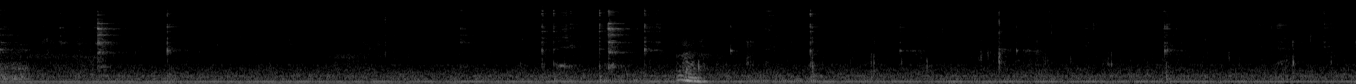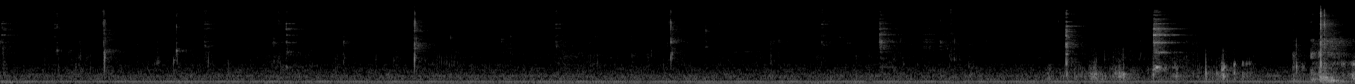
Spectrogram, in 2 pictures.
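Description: Metal fork clinking and scraping on a ceramic plate every few seconds while someone eats, over a steady low hum. Near the end a quick run of louder clinks and knocks as a glass sauce jar is picked up and handled.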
